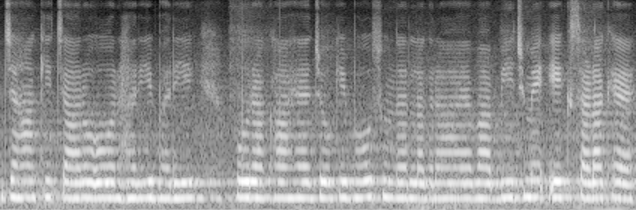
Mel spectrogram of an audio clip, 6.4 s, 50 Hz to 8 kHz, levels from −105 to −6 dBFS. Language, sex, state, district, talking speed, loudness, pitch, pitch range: Hindi, female, Uttarakhand, Tehri Garhwal, 200 wpm, -14 LUFS, 220 Hz, 220-225 Hz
